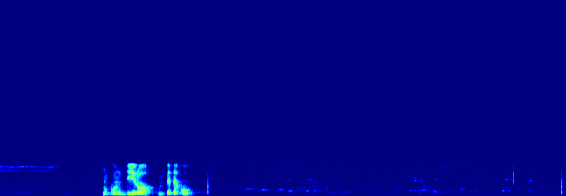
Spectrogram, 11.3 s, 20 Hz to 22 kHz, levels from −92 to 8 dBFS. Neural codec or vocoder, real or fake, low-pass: none; real; 3.6 kHz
